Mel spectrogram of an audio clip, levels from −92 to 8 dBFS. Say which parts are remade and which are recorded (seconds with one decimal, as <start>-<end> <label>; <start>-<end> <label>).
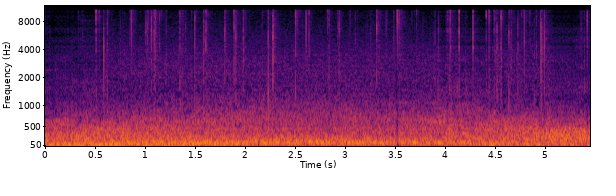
0.0-0.6 remade; 0.6-3.9 recorded; 3.9-4.5 remade; 4.5-5.0 recorded; 5.0-5.5 remade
